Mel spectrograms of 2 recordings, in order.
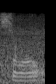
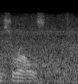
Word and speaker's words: Sorel: And I'm pretty sure Americans pronounce it Sorel, but anyway, we call them Sorels.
